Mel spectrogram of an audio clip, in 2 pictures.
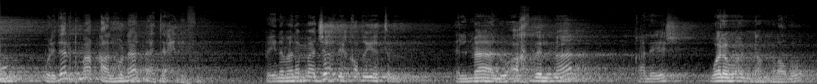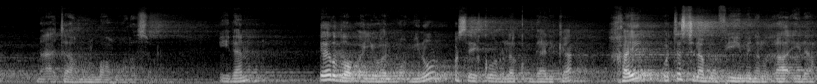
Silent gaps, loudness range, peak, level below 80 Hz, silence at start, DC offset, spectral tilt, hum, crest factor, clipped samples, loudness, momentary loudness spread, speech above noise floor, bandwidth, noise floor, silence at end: none; 4 LU; -2 dBFS; -48 dBFS; 0 s; under 0.1%; -5.5 dB/octave; none; 20 dB; under 0.1%; -22 LUFS; 16 LU; 21 dB; 16.5 kHz; -42 dBFS; 0 s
